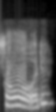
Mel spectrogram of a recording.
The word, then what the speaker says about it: sword: for this this is sword because the w you don't you you don't pronounce the w but in this letter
